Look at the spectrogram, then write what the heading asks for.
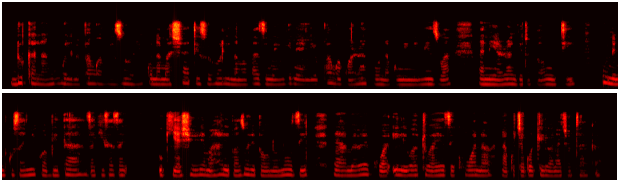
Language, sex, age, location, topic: Swahili, female, 25-35, Nairobi, finance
